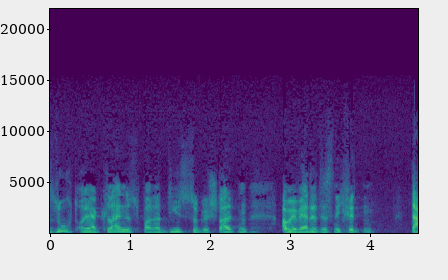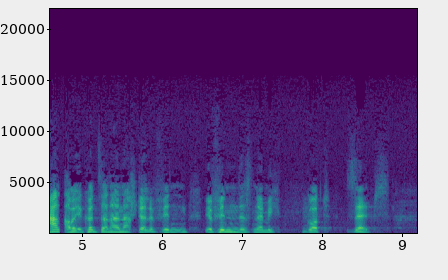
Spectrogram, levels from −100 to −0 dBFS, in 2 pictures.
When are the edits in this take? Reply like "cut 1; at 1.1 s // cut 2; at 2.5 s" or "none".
cut 1; at 4.7 s // cut 2; at 5.6 s // cut 3; at 7.8 s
